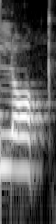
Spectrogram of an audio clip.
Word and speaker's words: lock: पहले सी आया है तो वहाँ भी सी साइलेंट होगा। एग्जाम्पल्स है लॉक, LOCK, यहाँ पर के से पहले सी आया तो सी साइलेंट है।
